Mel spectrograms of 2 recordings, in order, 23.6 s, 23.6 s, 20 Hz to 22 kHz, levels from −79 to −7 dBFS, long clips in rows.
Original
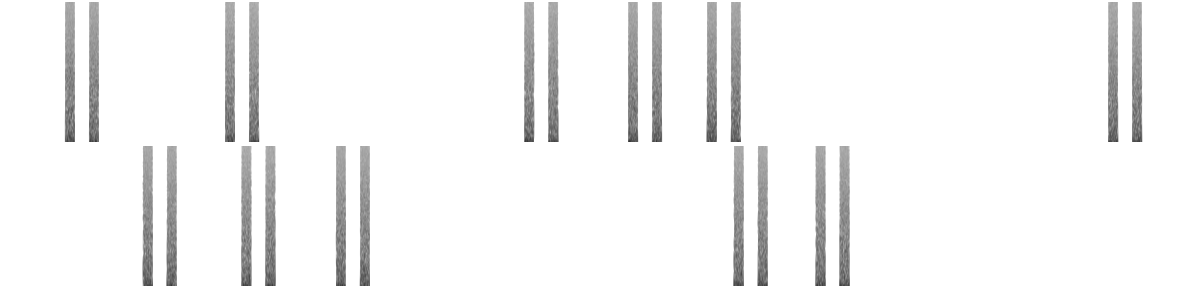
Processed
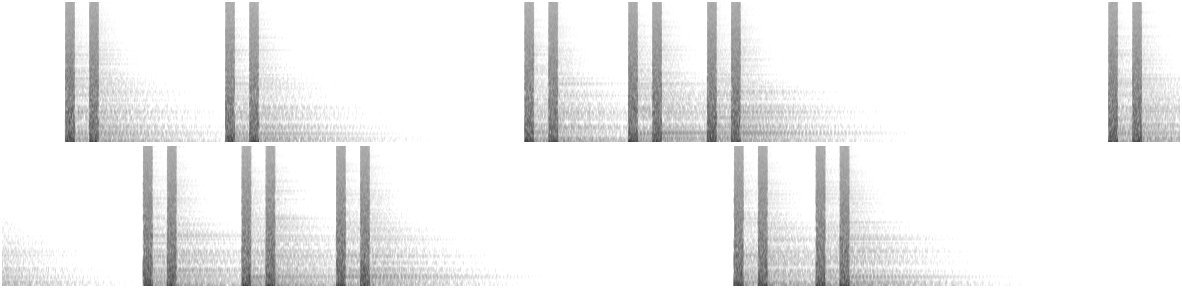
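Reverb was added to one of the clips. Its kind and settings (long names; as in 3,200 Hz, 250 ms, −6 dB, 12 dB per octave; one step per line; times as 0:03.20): feedback delay network reverb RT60 3.4 s, high-frequency decay 0.55×, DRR 17.5 dB
level −1 dB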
